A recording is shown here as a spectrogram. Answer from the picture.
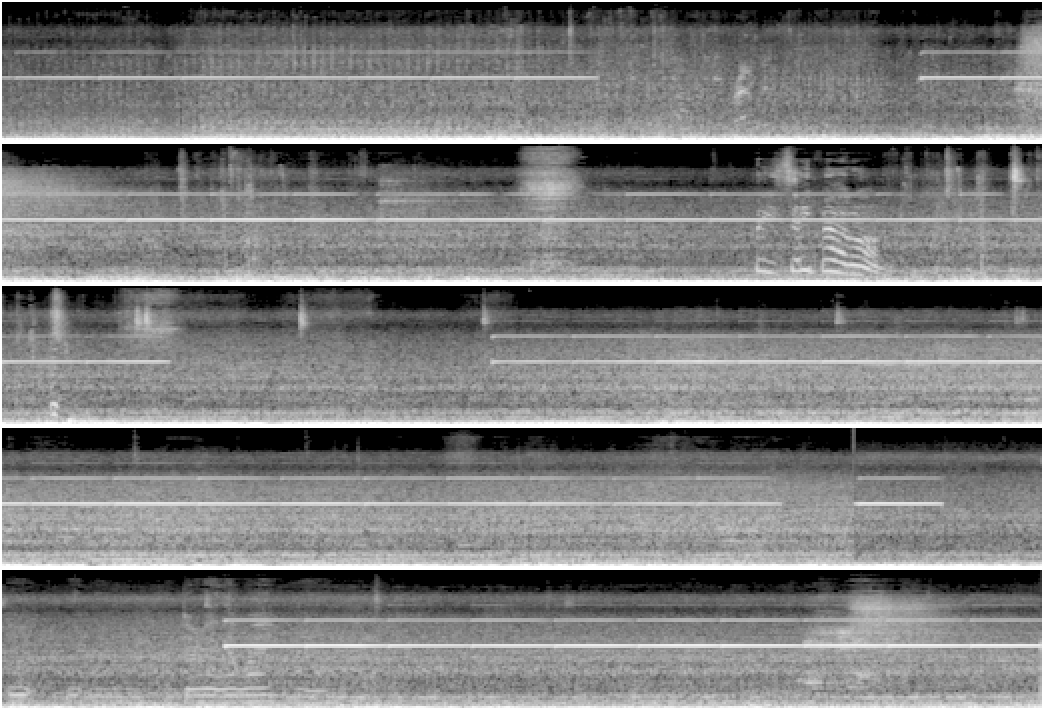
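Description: Low rumble of the van's engine and tyres heard from inside the cab as it drives up the ramp and across the ferry's steel vehicle deck. A steady high-pitched electronic tone sounds on and off throughout, with a few clicks and knocks around the middle.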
